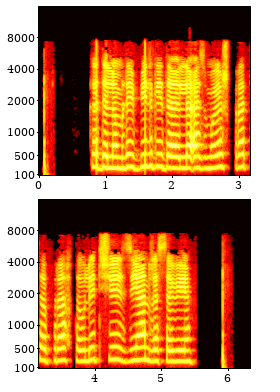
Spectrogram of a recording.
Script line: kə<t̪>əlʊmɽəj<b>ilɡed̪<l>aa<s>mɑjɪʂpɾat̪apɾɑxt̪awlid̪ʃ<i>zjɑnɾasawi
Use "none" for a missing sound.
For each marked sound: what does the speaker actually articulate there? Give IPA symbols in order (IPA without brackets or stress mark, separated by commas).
d̪, b, l, z, i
